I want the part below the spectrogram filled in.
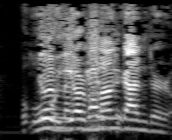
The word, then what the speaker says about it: Jormungandr: La J y la O con apóstrofe, your. – Se supone que sea your. Jormungandr. – Jormungandr.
